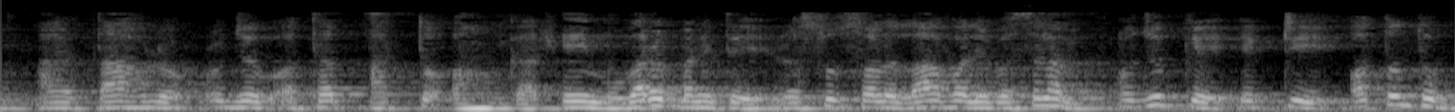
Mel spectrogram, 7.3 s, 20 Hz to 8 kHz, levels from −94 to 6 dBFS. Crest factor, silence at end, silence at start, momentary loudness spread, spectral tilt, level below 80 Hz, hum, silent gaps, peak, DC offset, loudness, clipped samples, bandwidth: 16 dB; 0 s; 0 s; 8 LU; -13 dB/octave; -56 dBFS; none; none; -14 dBFS; under 0.1%; -29 LUFS; under 0.1%; 5.6 kHz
